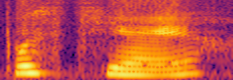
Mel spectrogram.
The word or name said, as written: postiere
